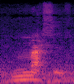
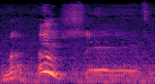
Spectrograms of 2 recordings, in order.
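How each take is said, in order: First: Said in the usual way. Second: Massive in a squealing falsetto, much higher; squeaky high massive. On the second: Acted. Koi keeper boasting about his fish, squealing high. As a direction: squeal Massive like an excited kid. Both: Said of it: "repeat with contrast".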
